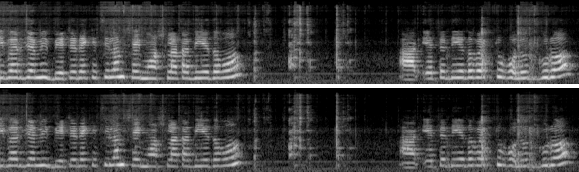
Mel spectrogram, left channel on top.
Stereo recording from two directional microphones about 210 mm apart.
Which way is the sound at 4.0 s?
55° left (ahead or behind).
